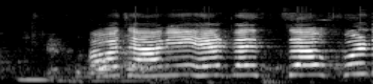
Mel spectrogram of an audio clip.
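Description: A child singing or chanting in a high voice, with a wavering, sliding pitch held over long notes. It starts about half a second in.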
